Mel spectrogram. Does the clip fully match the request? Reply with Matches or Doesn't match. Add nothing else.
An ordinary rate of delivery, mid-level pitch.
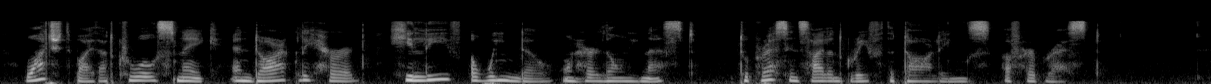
Doesn't match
